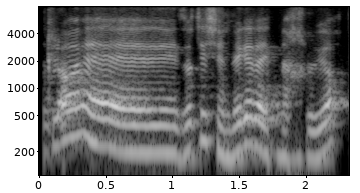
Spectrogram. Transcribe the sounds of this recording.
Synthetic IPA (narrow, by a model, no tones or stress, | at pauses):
t̪lo̞ezot̪iʃeneɡe̞d̪ait̪naχlujo̞t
